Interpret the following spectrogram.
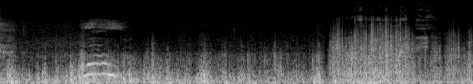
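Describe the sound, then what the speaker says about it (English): Strong wind at the Grand Canyon buffets the microphone with a loud, roaring rumble throughout, gusting louder toward the end, a brief voice-like cry early on. "Windy."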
